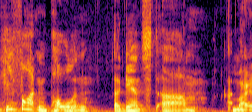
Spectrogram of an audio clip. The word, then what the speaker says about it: Mariusz: Mariusz.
